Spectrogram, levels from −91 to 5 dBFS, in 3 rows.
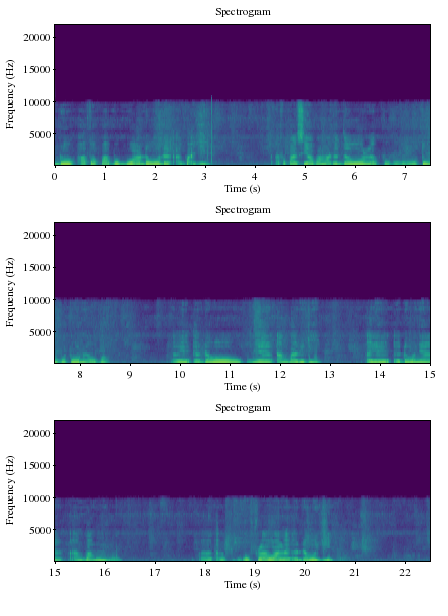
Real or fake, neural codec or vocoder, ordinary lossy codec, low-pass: fake; vocoder, 44.1 kHz, 128 mel bands, Pupu-Vocoder; AAC, 48 kbps; 9.9 kHz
